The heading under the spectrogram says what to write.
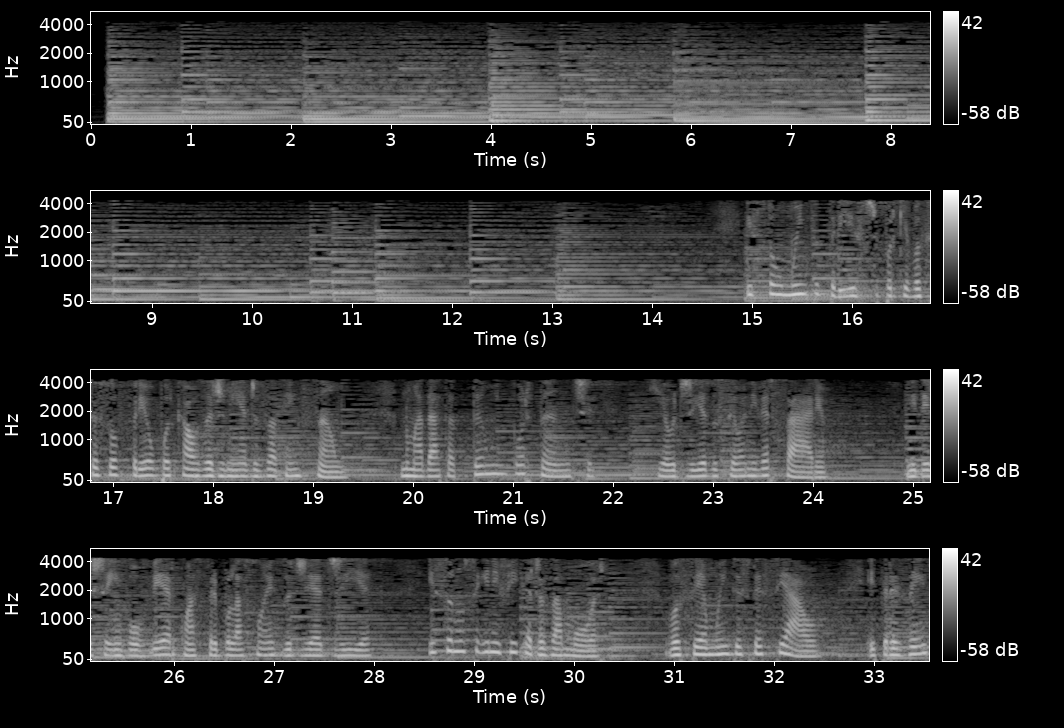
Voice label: fem; Telemensagens 2017; PELO SEU ANIV.

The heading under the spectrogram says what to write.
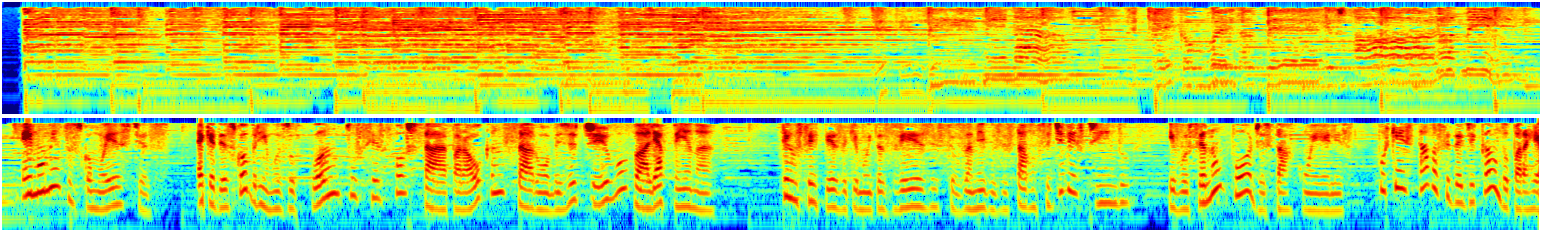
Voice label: Formatura Geral Feminino; Telemensagens; Formaturas; Telemensagens 2017

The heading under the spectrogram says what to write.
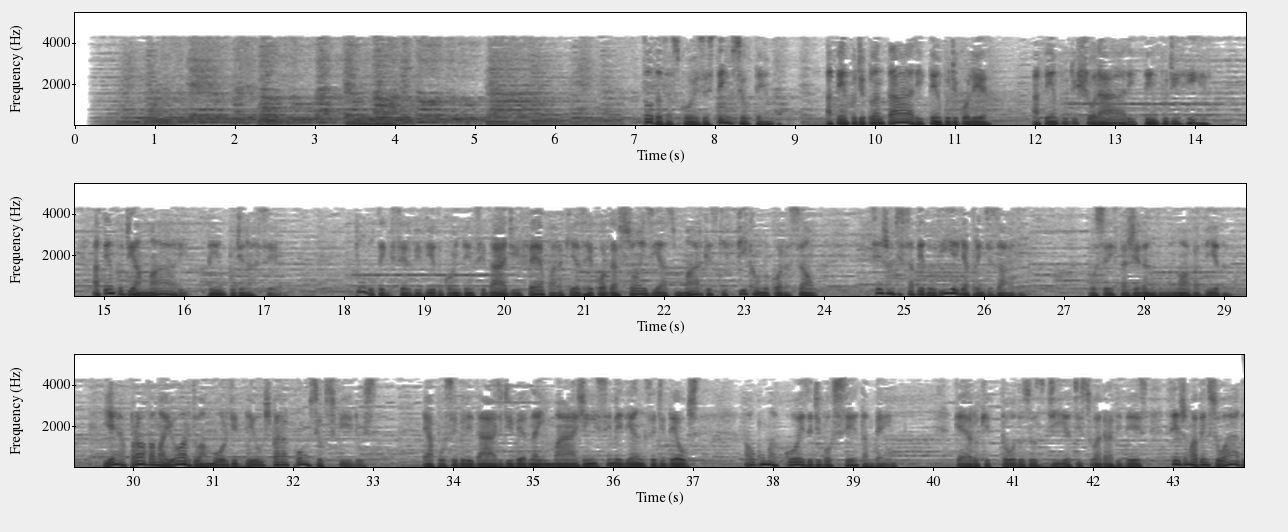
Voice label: GESTANTE M, Telemensagens Gospel masc

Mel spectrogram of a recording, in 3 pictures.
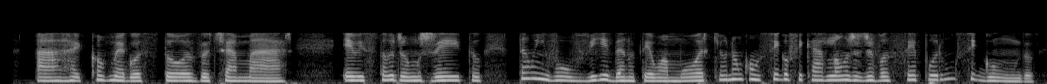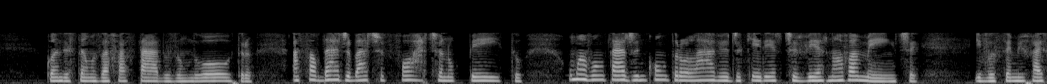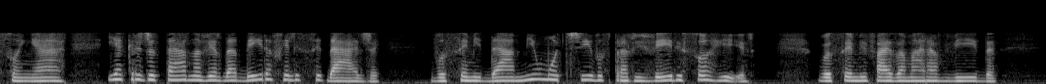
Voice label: SAUDADES ROMâNTICA (F); Românticas

